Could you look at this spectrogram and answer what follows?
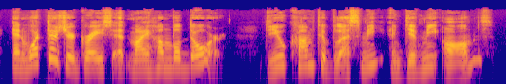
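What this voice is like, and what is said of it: Shrill piping old woman voice. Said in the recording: “she piped in a shrill voice.”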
